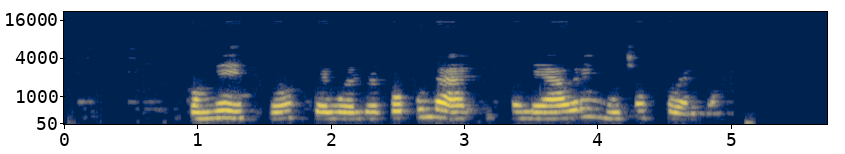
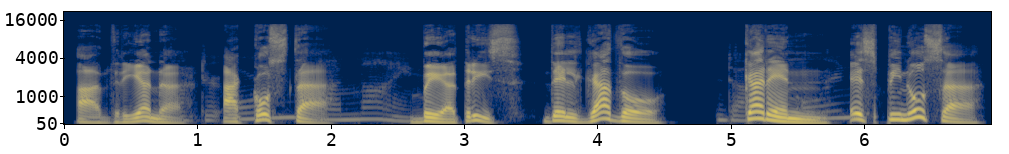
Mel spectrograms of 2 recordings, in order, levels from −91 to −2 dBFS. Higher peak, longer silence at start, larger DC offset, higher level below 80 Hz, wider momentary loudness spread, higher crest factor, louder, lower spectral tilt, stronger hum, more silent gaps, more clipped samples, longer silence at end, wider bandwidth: first, -2 dBFS vs -6 dBFS; first, 0.95 s vs 0.1 s; neither; second, -62 dBFS vs -56 dBFS; about the same, 11 LU vs 11 LU; about the same, 16 dB vs 18 dB; first, -17 LUFS vs -23 LUFS; first, -7.5 dB/octave vs -5.5 dB/octave; neither; second, 1.49-1.53 s, 3.27-3.31 s, 4.44-4.51 s, 5.03-5.10 s vs 4.60-4.89 s; neither; first, 0.6 s vs 0.1 s; second, 4.7 kHz vs 14 kHz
